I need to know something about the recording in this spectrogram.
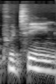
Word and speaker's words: poutine: I've got Danny commenting on poutine because he lives in Montreal, and Quebec is where poutine came from. In French, fries, gravy, cheese curd dish, and Russian president's last name are pronounced the same way.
